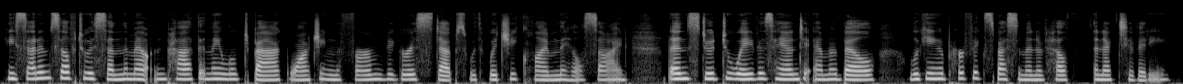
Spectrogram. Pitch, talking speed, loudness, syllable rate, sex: 235 Hz, 205 wpm, -19 LUFS, 5.3 syllables/s, female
